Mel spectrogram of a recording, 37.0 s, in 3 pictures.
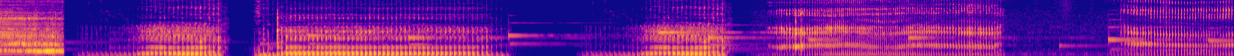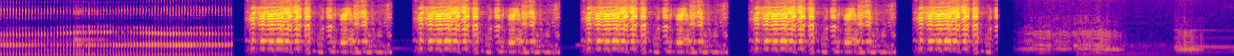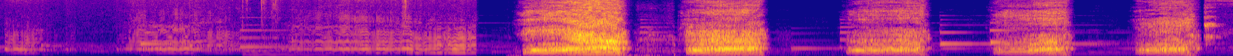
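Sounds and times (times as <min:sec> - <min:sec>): bear growling: 0:00.0 - 0:05.1, 0:05.8 - 0:10.1, 0:11.2 - 0:14.8, 0:29.8 - 0:32.4, 0:33.1 - 0:37.0
goat bleating: 0:14.8 - 0:22.4
bees buzzing: 0:22.5 - 0:30.7.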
